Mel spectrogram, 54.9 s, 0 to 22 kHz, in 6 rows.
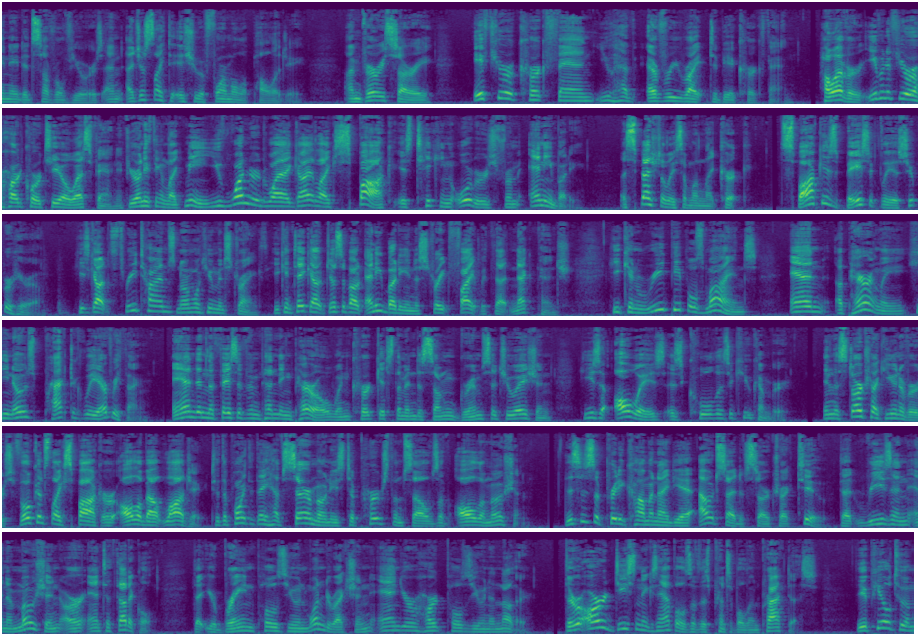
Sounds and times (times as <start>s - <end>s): Speech: 0.0s - 54.9s.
